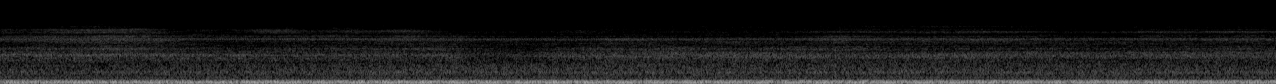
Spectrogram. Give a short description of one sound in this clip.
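Gas hisses steadily as vapour vents from a rocket on its pad.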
